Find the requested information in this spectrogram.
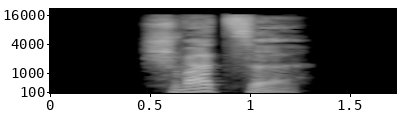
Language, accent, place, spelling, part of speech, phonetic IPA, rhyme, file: German, Germany, Berlin, schwatze, verb, [ˈʃvat͡sə], -at͡sə, De-schwatze.ogg
- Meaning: inflection of schwatzen: 1. first-person singular present 2. first/third-person singular subjunctive I 3. singular imperative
